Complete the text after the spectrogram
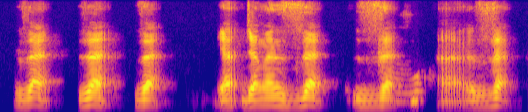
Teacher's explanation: ini di ujung lidah nempel di ujung gigi seri bagian atas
